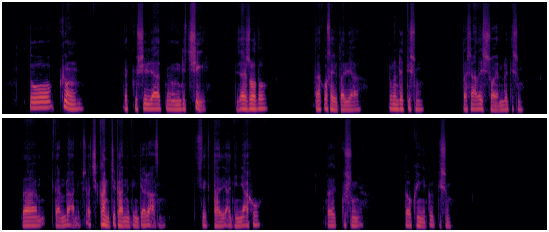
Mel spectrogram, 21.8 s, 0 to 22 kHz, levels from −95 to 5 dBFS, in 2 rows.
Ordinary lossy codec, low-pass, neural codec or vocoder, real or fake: none; none; autoencoder, 48 kHz, 128 numbers a frame, DAC-VAE, trained on Japanese speech; fake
